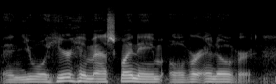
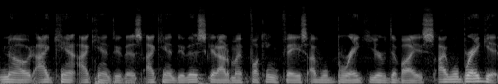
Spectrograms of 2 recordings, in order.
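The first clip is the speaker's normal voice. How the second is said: furious, fed-up, pissed-off angry outburst; 4 semitones lower, 8 dB quieter than usual. Acting out a hypothetical reaction to someone filming up close: acting out being pissed off. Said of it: "I'd be pretty pissed".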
